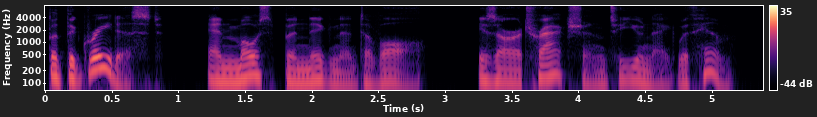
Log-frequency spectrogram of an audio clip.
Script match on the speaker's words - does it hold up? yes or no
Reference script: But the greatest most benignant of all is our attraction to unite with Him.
no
